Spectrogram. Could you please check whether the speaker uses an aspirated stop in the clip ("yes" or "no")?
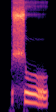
no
